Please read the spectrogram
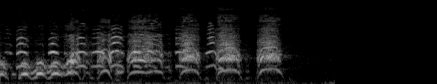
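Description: Monkey chattering: a rapid run of rising-and-falling calls, about five a second, growing harsher before stopping about three seconds in.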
